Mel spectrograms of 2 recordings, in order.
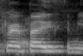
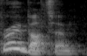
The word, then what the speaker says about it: Rowbotham: I would imagine there are people today that will try and pronounce it Rowbotham, but traditionally that was always Rowbottom.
